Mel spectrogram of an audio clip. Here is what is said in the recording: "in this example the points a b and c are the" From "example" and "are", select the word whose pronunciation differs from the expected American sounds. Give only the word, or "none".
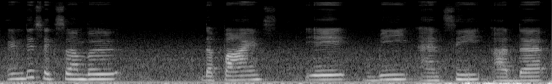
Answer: example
